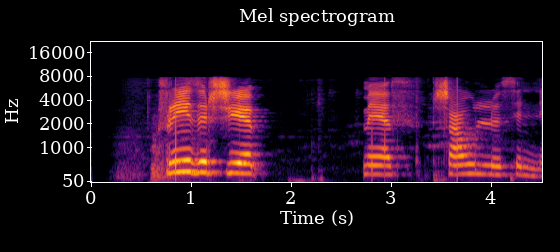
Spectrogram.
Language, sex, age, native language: Icelandic, female, 10, Icelandic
